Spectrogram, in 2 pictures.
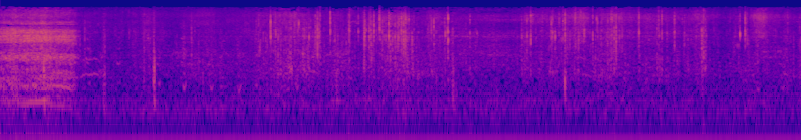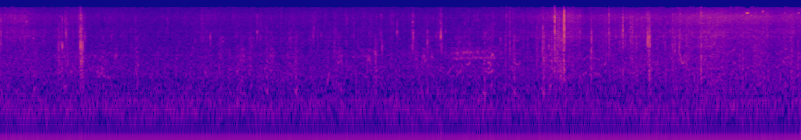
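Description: Mallard ducks and a mute swan on a lakeshore: a brief noisy duck call right at the start, then a steady soft hiss of wind and lapping water with scattered small clicks and ticks.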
